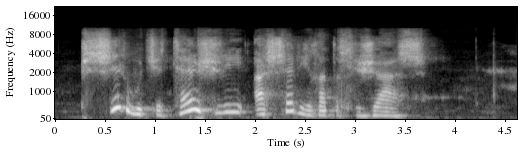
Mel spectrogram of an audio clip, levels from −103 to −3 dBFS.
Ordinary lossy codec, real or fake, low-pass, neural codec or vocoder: AAC, 48 kbps; fake; 9.9 kHz; codec, 24 kHz, 6 kbps, HILCodec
